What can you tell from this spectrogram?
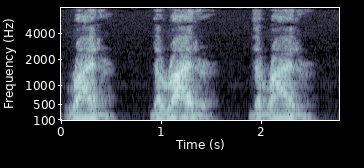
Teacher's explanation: because it is between two vowels so the t is flapped the t is a flap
